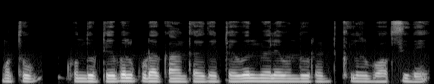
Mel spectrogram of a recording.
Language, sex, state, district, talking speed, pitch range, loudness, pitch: Kannada, male, Karnataka, Koppal, 165 wpm, 135-145 Hz, -17 LUFS, 140 Hz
